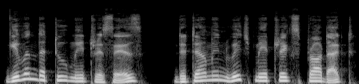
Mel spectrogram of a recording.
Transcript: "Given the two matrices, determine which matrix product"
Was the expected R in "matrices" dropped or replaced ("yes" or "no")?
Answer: no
